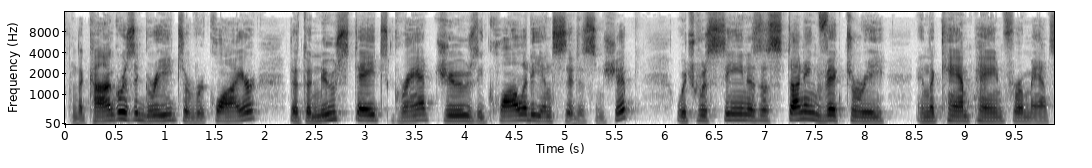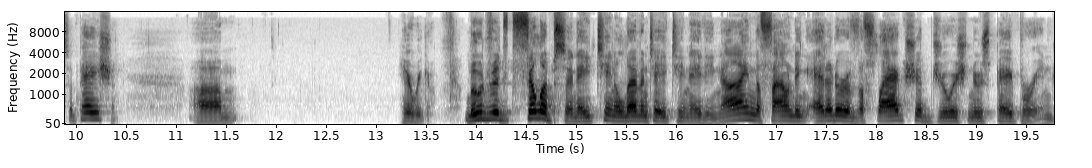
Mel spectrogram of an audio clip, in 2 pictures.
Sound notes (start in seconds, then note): none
